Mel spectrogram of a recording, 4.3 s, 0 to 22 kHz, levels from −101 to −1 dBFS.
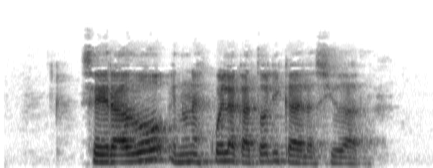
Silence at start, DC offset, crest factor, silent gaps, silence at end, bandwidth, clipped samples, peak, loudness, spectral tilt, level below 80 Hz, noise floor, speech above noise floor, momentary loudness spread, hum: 0.85 s; under 0.1%; 18 dB; none; 0.7 s; 7.2 kHz; under 0.1%; -2 dBFS; -18 LUFS; -5.5 dB/octave; -70 dBFS; -67 dBFS; 49 dB; 13 LU; none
